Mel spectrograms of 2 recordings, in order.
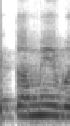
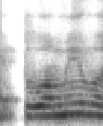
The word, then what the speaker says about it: त्वमेव: एक तो सीख लो, अच्छे से बोलते आता है तो ही बोलना, वरना बहुत लोग ना गलत बोलते, तमेव तमेव बोलते, तमेव नहीं है त्वमेव है।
